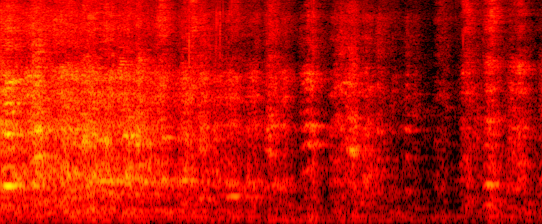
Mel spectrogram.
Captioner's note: audience laughing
